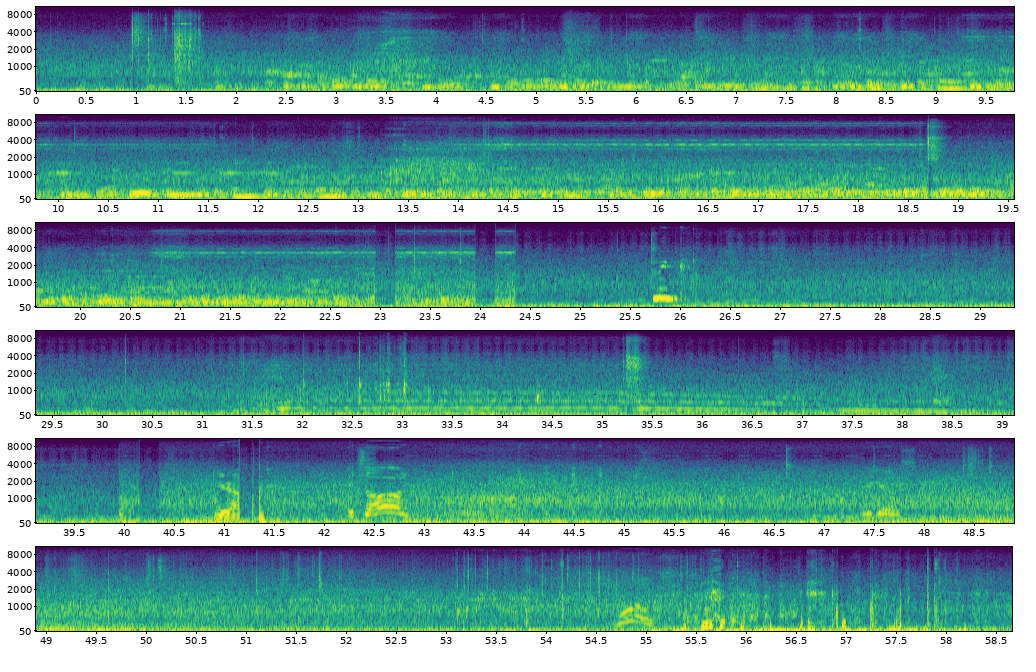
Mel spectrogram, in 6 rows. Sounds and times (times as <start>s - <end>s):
Bicycle: 0.0s - 42.0s, 45.5s - 58.6s.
